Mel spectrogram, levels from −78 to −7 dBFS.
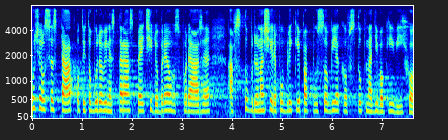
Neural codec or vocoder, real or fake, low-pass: none; real; 7.2 kHz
